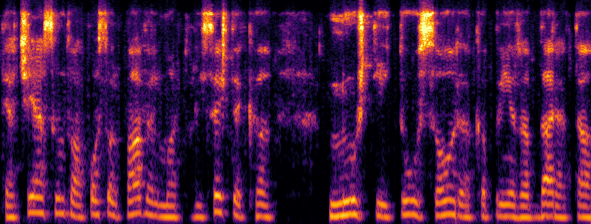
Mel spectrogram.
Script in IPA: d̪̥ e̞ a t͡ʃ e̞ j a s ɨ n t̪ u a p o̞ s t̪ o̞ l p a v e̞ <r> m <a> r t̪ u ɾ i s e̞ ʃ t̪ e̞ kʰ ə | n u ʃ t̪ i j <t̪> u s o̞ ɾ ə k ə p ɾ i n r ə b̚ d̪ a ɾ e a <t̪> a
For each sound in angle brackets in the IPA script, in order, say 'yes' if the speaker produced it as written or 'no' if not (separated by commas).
no, no, yes, yes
